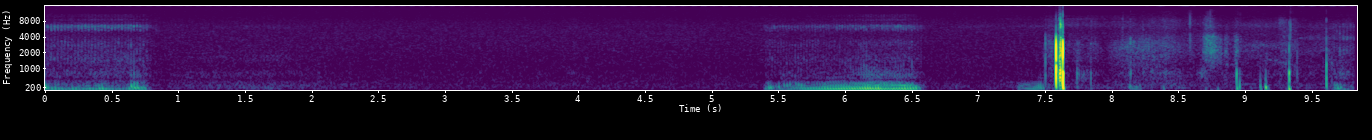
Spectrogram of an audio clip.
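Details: Pet dog asleep in the bedroom: two soft, low, rattling snores a few seconds apart, then shuffling sounds; gentle snoring.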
